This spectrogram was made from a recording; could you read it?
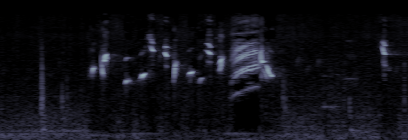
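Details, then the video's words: Goldfinch song for teaching and motivating hunting and mating: scattered, separate high chirps and short whistles, then a brief harsh buzzy phrase, with quiet gaps around them. "Goldfinch songs to teach and motivate hunting and mating"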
